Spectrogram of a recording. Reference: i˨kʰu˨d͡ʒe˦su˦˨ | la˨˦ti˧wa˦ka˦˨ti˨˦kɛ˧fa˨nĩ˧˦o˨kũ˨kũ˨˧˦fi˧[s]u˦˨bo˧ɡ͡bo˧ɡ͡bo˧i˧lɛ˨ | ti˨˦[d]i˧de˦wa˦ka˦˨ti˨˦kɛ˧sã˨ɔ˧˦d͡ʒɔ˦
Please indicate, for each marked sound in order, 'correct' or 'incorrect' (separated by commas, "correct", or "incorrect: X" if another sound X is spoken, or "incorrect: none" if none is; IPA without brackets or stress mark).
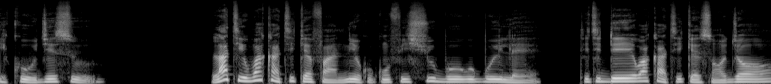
incorrect: ʃ, incorrect: t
